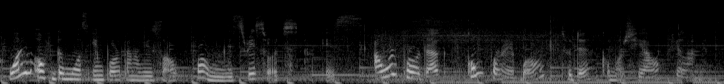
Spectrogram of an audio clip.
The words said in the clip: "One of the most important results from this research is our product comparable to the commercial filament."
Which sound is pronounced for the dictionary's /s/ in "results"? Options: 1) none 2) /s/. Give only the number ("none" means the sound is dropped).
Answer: 1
